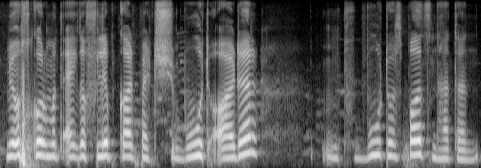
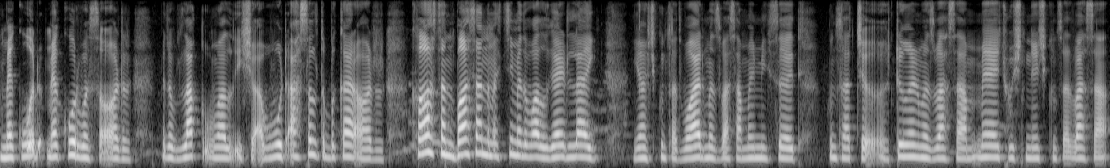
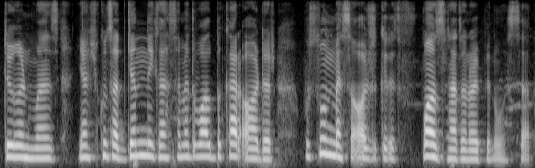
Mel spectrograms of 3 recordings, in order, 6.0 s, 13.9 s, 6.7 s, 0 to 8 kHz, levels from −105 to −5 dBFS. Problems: background sounds at intervals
